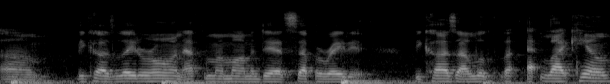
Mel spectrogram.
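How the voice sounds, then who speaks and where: Speaking at a moderate pace, a woman has an American accent. Audible room echo surrounds her voice. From Pittsburgh, Pennsylvania, US. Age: young. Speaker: author and motivational speaker. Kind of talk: interview testimony. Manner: halting, repeats words.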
